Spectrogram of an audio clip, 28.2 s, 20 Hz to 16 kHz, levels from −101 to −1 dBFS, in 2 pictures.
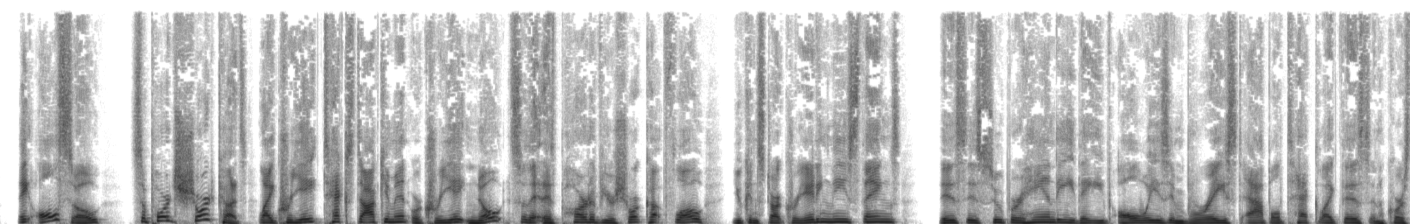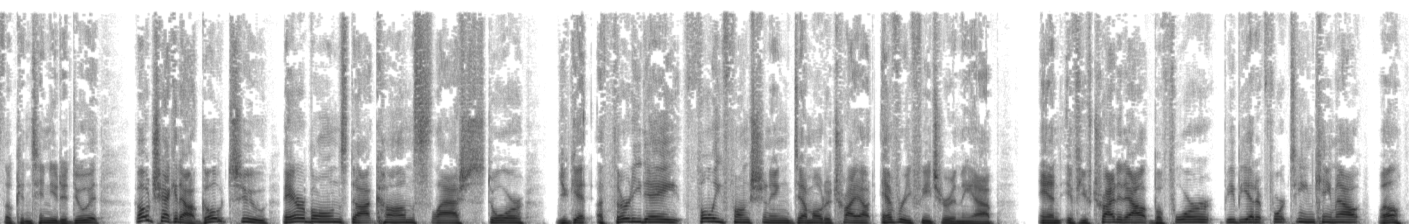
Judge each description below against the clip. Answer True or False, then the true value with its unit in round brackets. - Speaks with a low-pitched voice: False (165 Hz)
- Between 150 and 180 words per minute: True (175 wpm)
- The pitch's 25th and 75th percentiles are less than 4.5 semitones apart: False (4.8 semitones)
